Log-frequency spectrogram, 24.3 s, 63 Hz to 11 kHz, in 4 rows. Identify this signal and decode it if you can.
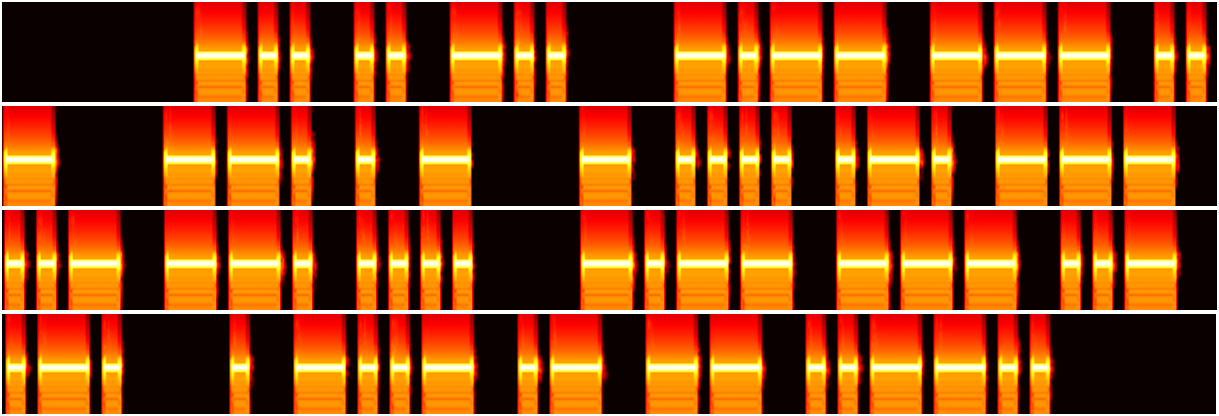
Morse code, heard as a keyed tone, about 15 wpm, 700 Hz. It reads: DID YOU GET THROUGH YOUR EXAM?
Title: Sentences from Top 1000 Words - Review Part 5 - 15wpm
